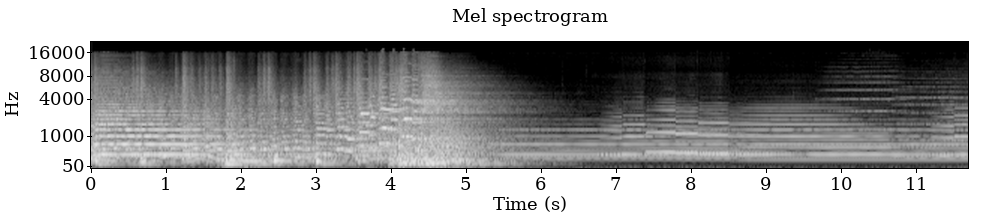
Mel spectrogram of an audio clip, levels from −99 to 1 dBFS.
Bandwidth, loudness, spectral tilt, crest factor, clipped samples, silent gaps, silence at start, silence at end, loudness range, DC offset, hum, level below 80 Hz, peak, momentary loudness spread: 16.5 kHz; -17 LUFS; -4.5 dB/octave; 18 dB; under 0.1%; none; 0 s; 0 s; 13 LU; under 0.1%; none; -48 dBFS; -2 dBFS; 20 LU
